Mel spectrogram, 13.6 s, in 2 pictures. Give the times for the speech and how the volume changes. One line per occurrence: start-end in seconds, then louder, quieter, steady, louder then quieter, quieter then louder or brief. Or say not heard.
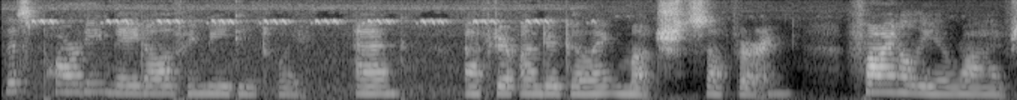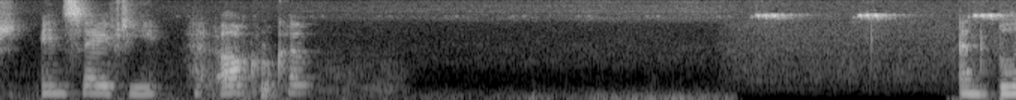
0.0-8.8 steady
13.1-13.5 brief.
